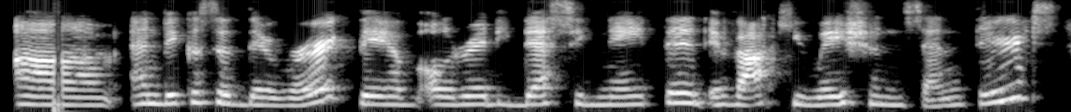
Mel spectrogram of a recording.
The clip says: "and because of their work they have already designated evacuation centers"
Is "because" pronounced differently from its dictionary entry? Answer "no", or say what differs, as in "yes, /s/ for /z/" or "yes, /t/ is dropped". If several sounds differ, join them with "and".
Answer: yes, /s/ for /z/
